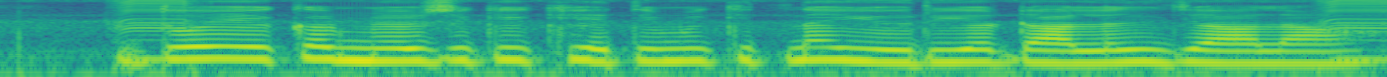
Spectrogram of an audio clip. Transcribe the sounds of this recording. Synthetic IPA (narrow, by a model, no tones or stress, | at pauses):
d̪oːeːkəɾmjuːzɪkːikʰeːt̪imẽkɪt̪naːjuːɾijəɖaːləld͡ʒaːlaː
